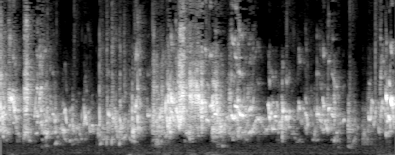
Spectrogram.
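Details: Pet budgerigars keep up unbroken scratchy warbling and squawking, a busy flock chorus with no pauses, loud and close.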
